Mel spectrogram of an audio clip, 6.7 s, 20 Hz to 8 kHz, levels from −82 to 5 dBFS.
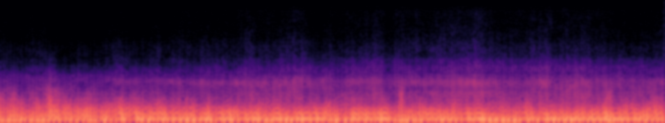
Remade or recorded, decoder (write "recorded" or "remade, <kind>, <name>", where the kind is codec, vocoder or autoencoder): remade, vocoder, Vocos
